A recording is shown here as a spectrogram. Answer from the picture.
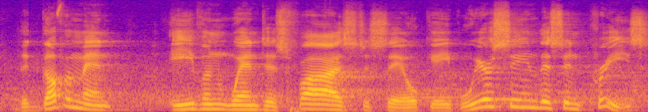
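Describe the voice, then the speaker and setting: A man speaks at a fairly slow pace with very wide pitch swings over noticeable background noise. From Antigua. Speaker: citizenship consultant. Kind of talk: panel discussion.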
